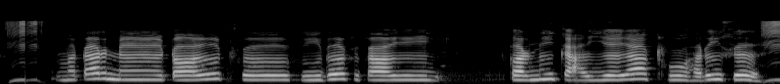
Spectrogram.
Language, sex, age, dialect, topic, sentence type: Hindi, female, 31-35, Awadhi Bundeli, agriculture, question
